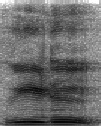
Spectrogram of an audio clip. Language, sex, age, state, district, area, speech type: Tamil, male, 60+, Tamil Nadu, Tiruppur, rural, read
